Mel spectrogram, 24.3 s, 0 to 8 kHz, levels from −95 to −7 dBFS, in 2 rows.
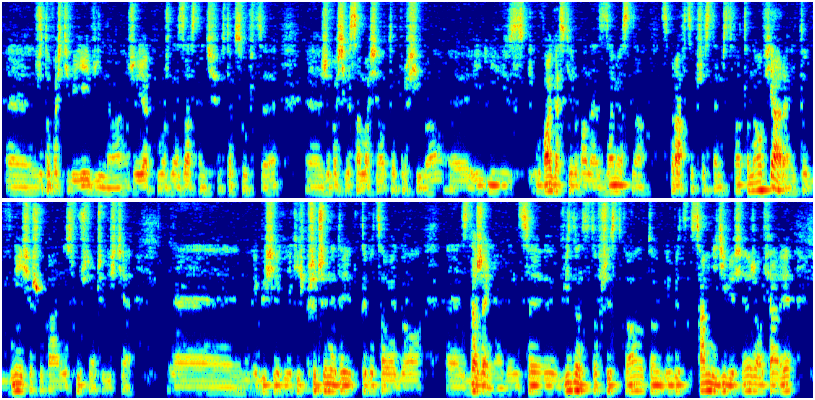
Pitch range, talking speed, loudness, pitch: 90-115 Hz, 140 wpm, -26 LUFS, 100 Hz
